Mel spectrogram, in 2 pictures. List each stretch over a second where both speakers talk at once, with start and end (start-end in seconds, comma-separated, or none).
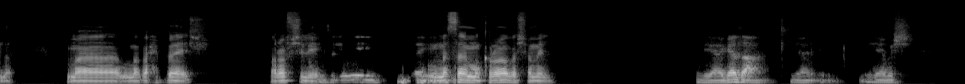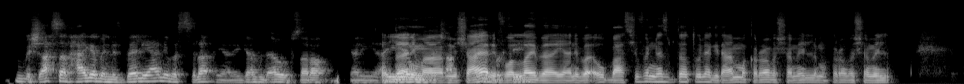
13.4-15.2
